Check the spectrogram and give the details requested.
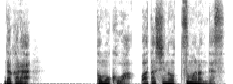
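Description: A man's voice: mid-range voice, expressive, unhurried, husky, no room sound, studio quality. A man voicing a distressed, defensive murder suspect under interrogation in a dramatic audiobook, agitated and pleading as he protests. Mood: defensive, insistent.

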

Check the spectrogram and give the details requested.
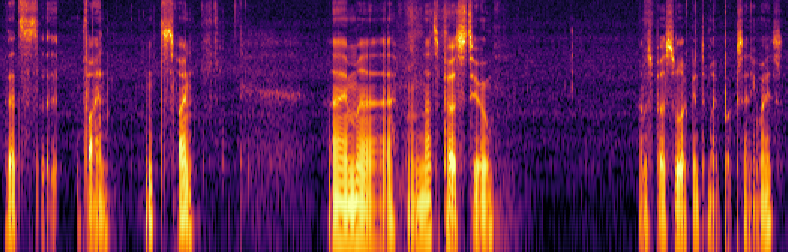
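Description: Man, ASMR boyfriend roleplay, slow halting delivery, deep fry, flustered, close and dry. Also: lively intonation, mellow. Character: flustered, distracted studying boyfriend, teasing and affectionate. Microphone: close microphone, dry.

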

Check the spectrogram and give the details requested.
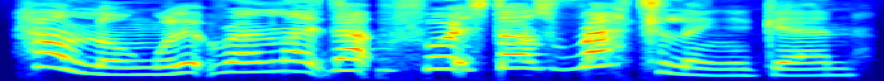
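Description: A woman's voice: very high voice, big pitch swings, brisk, pushed and bright, no room sound, clean studio sound, full character voice. A woman voicing an earnest, outspoken five-year-old girl in a dramatised audiobook. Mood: curious, polite. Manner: earnest, principled, questioning.

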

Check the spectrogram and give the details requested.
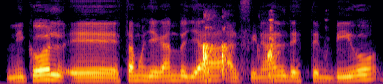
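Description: A man's voice: fairly high pitch, steady tone, moderate pace, a bit bright. A man in his forties hosting a live video-call interview, supportive, with hesitant fillers between questions. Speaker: interview host. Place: indoor office room. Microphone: wired earbuds mic on a video call.

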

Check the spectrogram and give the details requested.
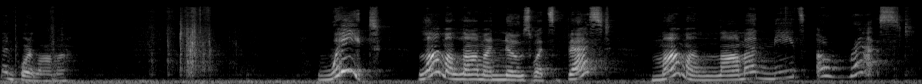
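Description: A woman in her thirties reading a children's picture book aloud as a teacher, animated and expressive, drawing out her phrases for young listeners. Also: a little high, takes it slowly, long pauses, slight background noise. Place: home kitchen, indoors.

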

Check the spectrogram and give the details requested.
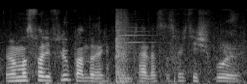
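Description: A man's voice: fairly high pitch, steady tone, racing, background noise. A young man chatting with friends over a game, telling long rambling stories about his bad luck in the match. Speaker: co-player. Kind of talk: casual multiplayer gaming chat.

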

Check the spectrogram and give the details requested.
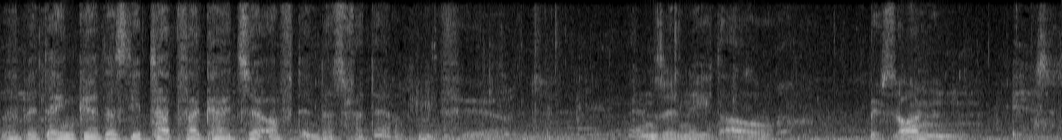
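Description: An actor playing a stern, wary Kurdish village chieftain in a radio drama, speaking with deliberate authority. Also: male voice, medium pitch. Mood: grave, cautioning.

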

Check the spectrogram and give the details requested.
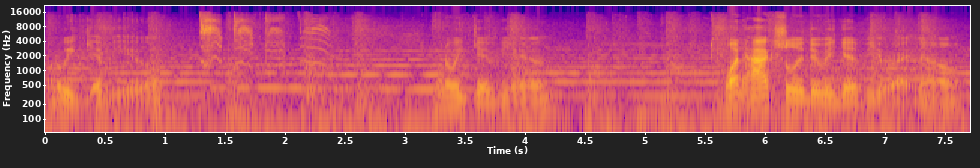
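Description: Unhurried man streaming a game, music behind. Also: lowish voice, wildly swooping pitch, gravelly. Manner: informal, muses aloud to himself. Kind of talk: casual live gameplay commentary.

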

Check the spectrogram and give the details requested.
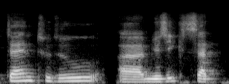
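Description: A man, a plug-in developer guest, answering casually with many pauses as he searches for words over a video call. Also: a little high, a little mellow. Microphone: headset on video call.

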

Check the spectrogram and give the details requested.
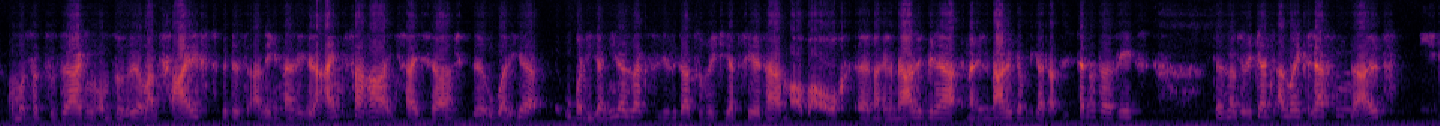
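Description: A man's voice: medium pitch, level tone, quick pace, bright, forceful tone. A man, giving a spontaneous interview as a football referee over a telephone line. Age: 30s.

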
